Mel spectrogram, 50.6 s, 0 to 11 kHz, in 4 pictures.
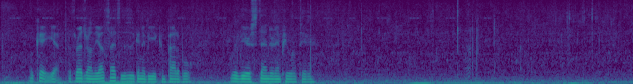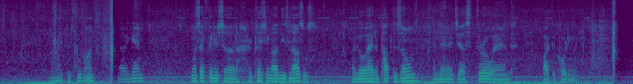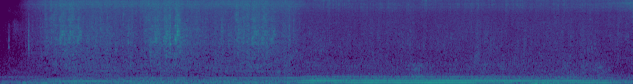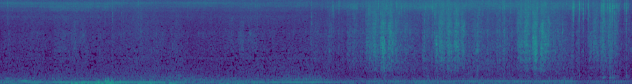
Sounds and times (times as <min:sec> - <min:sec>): Spray: 0:25.8 - 0:50.6.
